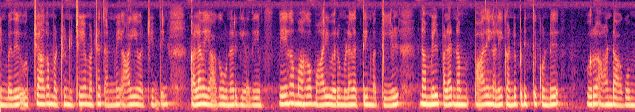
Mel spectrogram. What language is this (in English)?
Kota (India)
